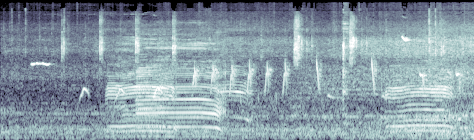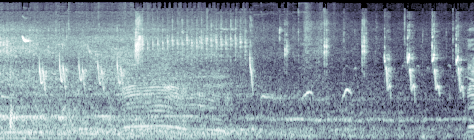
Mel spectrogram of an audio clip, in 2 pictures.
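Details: Tame village cattle running down a hill toward their pen in the countryside. Several long, drawn-out moos follow one another and overlap, some rising then falling, with short high chirps and clicks scattered in the background.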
